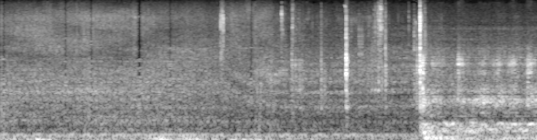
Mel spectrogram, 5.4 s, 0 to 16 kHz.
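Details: 1964 Buick Riviera that sat 23 years in a field, tried with extra current and a little gas. A slow, uneven cranking rumble, then a sudden jump as it tries to fire, but it won't keep running; the worn starter's bendix disconnects when it fires.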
